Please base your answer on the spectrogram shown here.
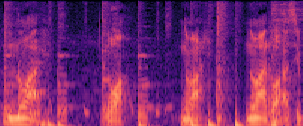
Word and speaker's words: Noire: Dice Samus que se pronuncia Noir.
